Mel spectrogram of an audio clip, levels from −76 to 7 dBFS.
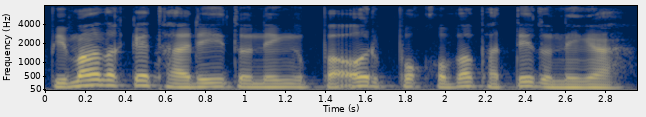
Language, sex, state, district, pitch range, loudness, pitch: Garo, male, Meghalaya, South Garo Hills, 120-155 Hz, -18 LUFS, 130 Hz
